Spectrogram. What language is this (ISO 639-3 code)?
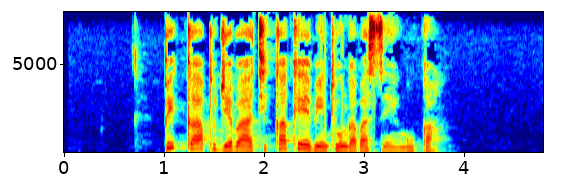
lug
